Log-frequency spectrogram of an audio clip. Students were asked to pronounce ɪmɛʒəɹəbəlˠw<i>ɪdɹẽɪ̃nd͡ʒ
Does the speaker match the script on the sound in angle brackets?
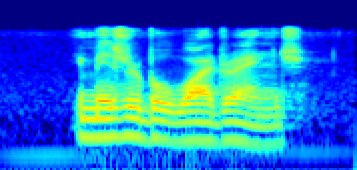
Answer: no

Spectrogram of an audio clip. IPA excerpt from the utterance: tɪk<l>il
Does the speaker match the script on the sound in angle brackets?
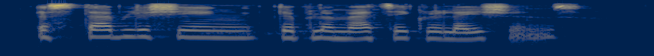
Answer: no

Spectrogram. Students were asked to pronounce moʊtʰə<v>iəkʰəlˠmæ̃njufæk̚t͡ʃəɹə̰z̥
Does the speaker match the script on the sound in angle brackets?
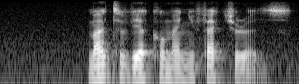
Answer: yes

